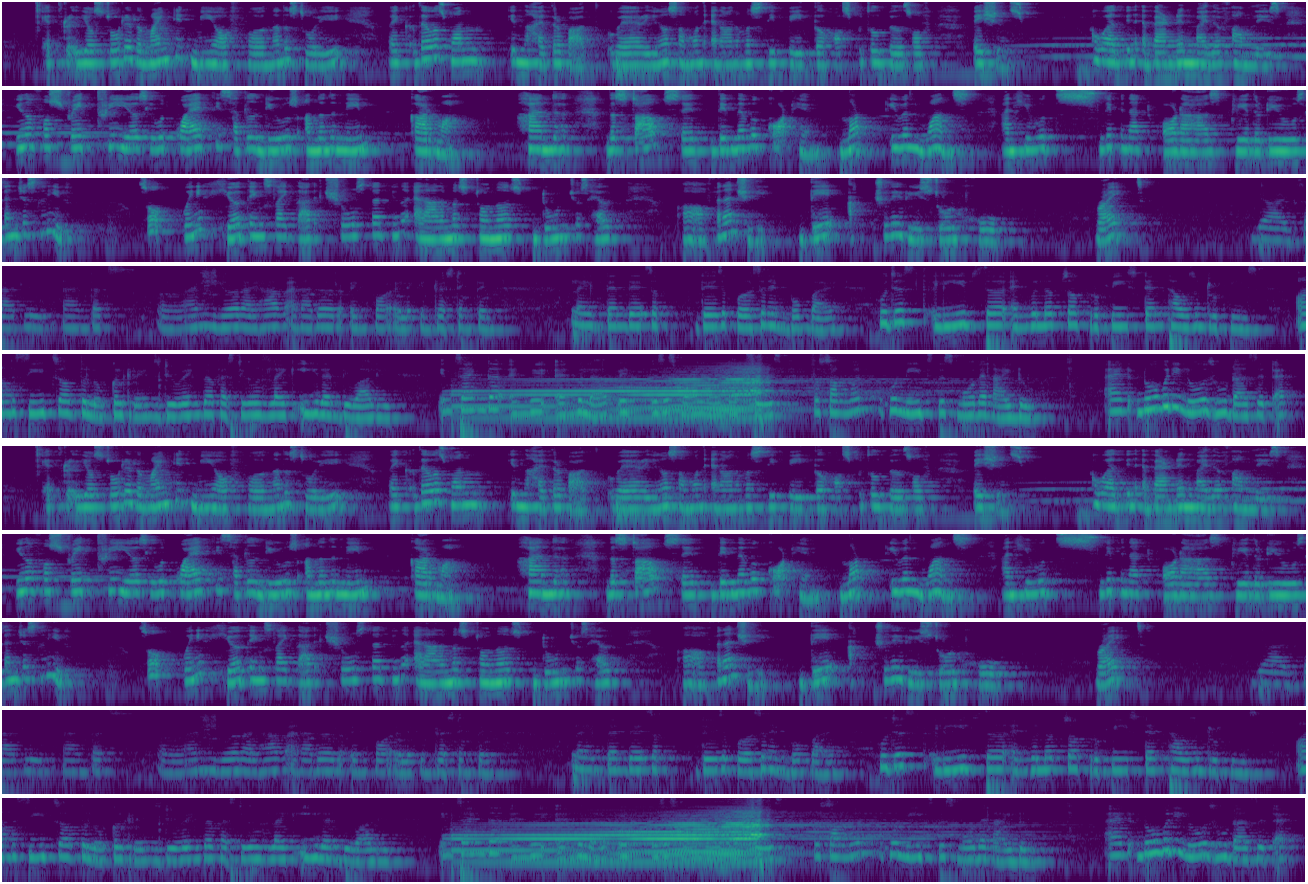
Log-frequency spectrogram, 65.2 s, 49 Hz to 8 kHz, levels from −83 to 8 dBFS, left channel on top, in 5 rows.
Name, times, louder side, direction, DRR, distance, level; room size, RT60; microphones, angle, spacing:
voice 1, 0.3-10.3 10.8-16.8 17.1-17.7 18.2-22.7 23.0-26.8 27.5-32.2 32.9-33.8 34.0-36.1 37.0-37.3 44.8-44.9, left 2 dB, 15° left, 9 dB, 0.6 m, -35 dB
sound 1, 10.0-18.4 18.7-18.9, left 3 dB, 40° left, 1.6 m, -56 dB
voice 2, 38.6-40.1 40.7-44.1 44.8-45.7 46.1-47.5 47.9-51.7 52.1-56.1 56.5-59.9 60.2-62.5 63.2-65.0, left 3 dB, 55° left, 5 dB, 0.6 m, -40 dB
sound 2, 56.6-60.9, right 6 dB, 20° right, 0.3 m, -33 dB
14.0 x 8.0 x 3.3 m, 0.81 s
head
